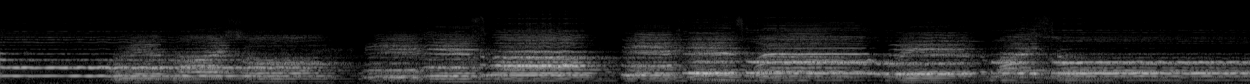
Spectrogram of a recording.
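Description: Mixed church choir of men and women singing with grand piano accompaniment, in sustained phrases with short breaks about three and a half and six seconds in.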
